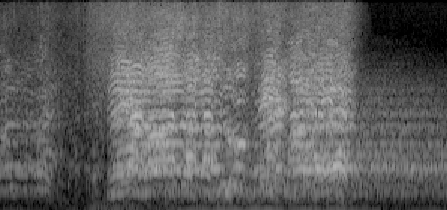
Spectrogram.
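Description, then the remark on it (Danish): A large crowd at a youth house chants in Danish in unison, "it's our youth house, hands off", loud and rhythmic, rising from a quieter start into sustained collective shouting before cutting off abruptly. “Og så selvfølgelig det der sådan, den der, man også kan høre, det er vores ungdomshus, fingrene væk.”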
